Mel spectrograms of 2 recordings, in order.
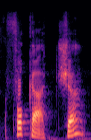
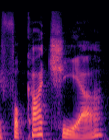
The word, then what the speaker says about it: focaccia: CA, but this CA, this C is forced to be pronounced soft, so ch, by this I. It doesn't mean that you say focaccia, just focaccia, ca, cha. Again, here you have the double consonant, so it's not focaccia, focaccia.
